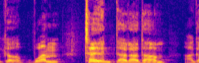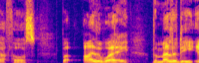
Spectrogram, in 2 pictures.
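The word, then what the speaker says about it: agathos (ἀγαθός): So if you say the word good in ancient Greek, it's agathos, but actually the accent is on the last element of that word, so your voice would go agathos. You hear my voice rising in pitch at the last syllable, agathos.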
